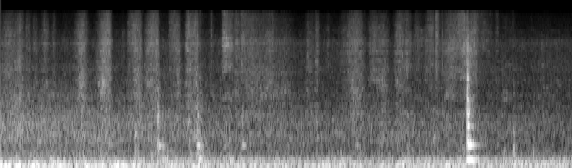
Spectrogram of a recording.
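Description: A shop rag rubbing against the engine's thermostat-housing mating surface as it is wiped clean, with a few light clicks and a sharper tick a little before the end, over a faint low hum.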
